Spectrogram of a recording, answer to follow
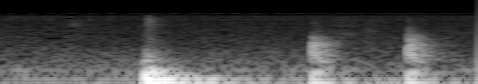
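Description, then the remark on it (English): Three muffled knocks on a bedroom door by the speaker's mother, a single rap followed after a pause by two quicker ones, heavy and thuddy, heard alone over a quiet background. “My mom just knocked on my door.”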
